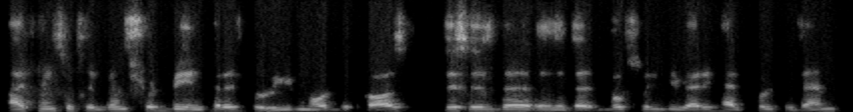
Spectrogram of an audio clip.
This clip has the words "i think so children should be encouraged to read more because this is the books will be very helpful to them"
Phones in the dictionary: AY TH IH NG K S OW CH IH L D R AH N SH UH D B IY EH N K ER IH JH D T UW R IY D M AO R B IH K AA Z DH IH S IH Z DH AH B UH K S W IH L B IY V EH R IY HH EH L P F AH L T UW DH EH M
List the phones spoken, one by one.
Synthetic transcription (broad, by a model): AY T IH NG K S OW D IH D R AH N SH UH D B IY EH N K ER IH JH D T UW R IY D M AO R B IH K AA Z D IH S IH Z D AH B UH K S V IH L B IY V EH R IY HH EH L P F AH L T UW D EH M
